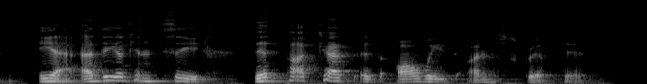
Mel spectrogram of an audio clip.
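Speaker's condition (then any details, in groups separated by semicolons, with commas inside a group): Cerebral palsy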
